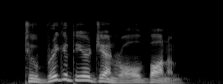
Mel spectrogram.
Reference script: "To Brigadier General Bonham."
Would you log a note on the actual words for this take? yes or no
no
